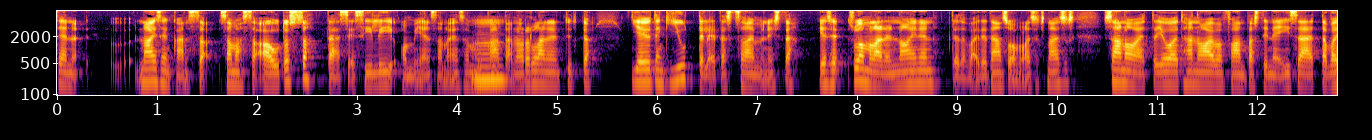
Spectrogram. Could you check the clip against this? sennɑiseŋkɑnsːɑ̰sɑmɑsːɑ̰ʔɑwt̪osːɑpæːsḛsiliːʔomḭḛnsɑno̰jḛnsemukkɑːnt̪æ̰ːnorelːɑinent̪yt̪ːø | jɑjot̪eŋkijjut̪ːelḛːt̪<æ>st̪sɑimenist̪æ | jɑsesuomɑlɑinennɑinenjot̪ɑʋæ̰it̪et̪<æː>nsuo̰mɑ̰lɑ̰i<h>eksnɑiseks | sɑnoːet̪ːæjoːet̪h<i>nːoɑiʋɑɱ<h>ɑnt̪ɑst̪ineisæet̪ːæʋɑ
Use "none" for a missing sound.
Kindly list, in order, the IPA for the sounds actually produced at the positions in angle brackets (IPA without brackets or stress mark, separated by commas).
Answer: æ, æː, s, æ, f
